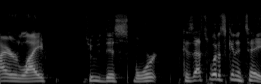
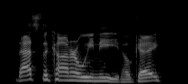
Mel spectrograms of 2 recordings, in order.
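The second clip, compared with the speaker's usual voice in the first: ordinary talk, nothing marked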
